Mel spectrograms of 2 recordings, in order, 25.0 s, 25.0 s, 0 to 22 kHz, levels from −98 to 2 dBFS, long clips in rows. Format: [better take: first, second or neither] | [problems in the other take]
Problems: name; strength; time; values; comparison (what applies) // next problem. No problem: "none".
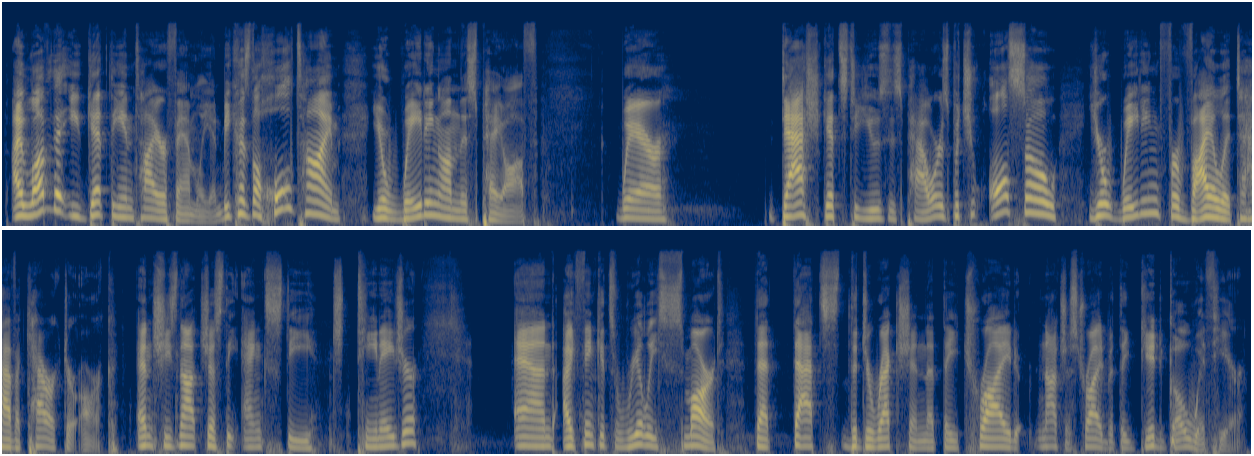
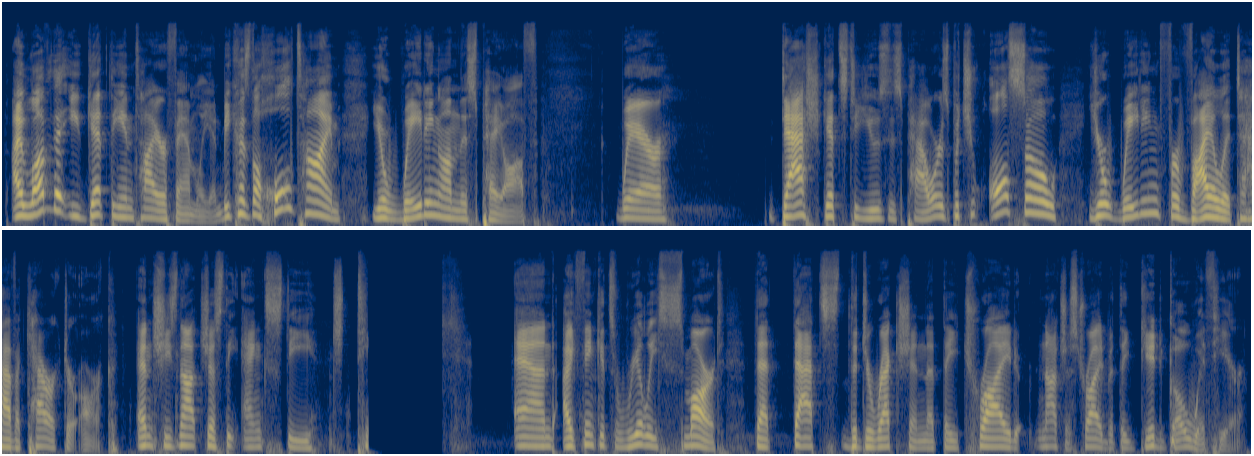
first | audio cutting out; at 16 s for 0.5 s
